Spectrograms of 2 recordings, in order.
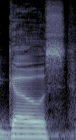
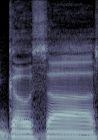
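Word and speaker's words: gose: I've asked a couple different beer people, and one person at one point told me that it could be pronounced pretty much either way. It's spelled G-O-S-E, and some people say ghost. Other people say gosa, so it just, whatever.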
